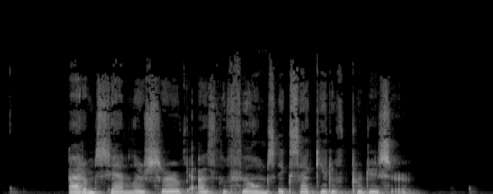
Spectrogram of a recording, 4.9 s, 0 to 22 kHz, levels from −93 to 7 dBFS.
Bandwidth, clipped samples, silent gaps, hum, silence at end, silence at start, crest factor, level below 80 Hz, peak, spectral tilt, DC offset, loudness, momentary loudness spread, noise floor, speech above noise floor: 15 kHz; under 0.1%; none; none; 0.75 s; 0.7 s; 20 dB; -48 dBFS; -10 dBFS; -5.5 dB/octave; under 0.1%; -28 LUFS; 8 LU; -75 dBFS; 47 dB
